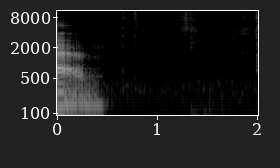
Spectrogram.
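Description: A few faint, scattered clicks from a computer keyboard as a file path is entered.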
